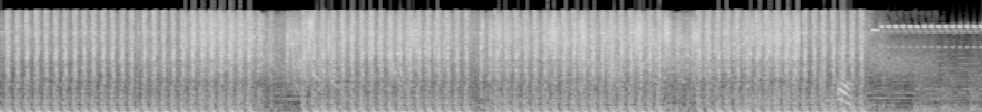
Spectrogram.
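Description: Rapid automatic machine-gun fire, a dubbed gunfire sound effect: four long strings of fast shots with brief gaps, stopping shortly before the end.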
